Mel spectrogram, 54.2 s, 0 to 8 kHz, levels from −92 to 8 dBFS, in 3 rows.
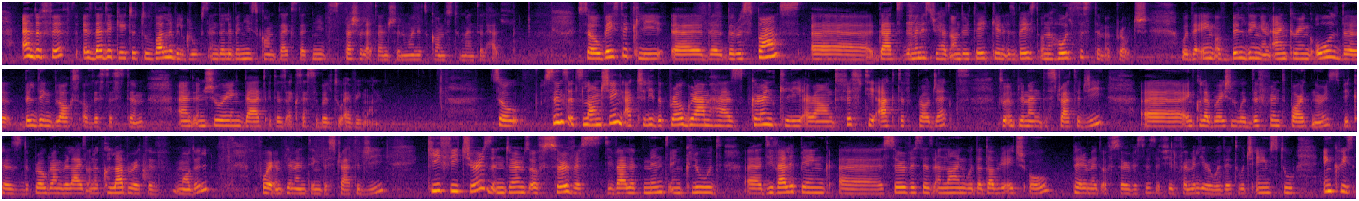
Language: English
